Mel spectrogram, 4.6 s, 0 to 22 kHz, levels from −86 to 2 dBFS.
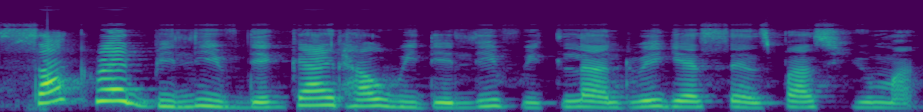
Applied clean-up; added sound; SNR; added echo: none; none; none; none.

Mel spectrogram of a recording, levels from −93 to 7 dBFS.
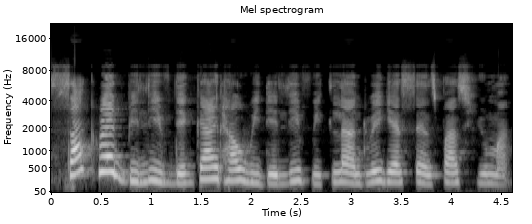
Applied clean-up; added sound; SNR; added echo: neural mask model Resemble Enhance denoiser.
